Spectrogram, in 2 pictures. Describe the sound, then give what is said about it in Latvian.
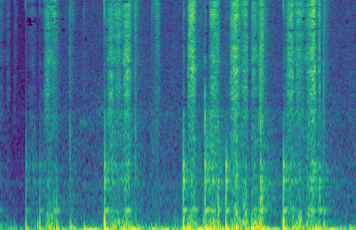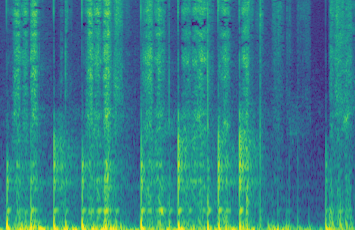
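A marker drawing on paper, with a steady run of scratchy, squeaking strokes and brief pauses between them, continuing for several seconds with no one talking. “Visai ģimenei patīk šī skaņa. Ar zīmolu zīmē.”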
